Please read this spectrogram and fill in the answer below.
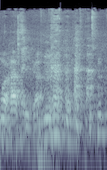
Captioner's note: laughter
